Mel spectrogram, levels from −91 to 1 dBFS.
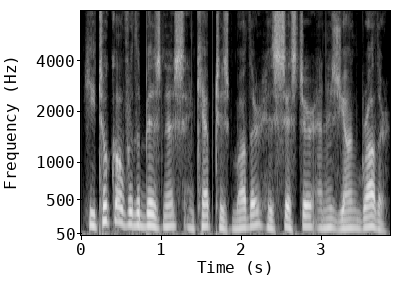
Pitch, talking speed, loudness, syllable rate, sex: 130 Hz, 235 wpm, -17 LUFS, 5.6 syllables/s, male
